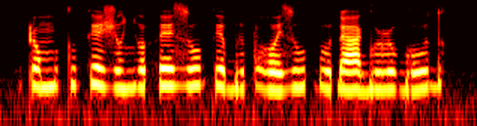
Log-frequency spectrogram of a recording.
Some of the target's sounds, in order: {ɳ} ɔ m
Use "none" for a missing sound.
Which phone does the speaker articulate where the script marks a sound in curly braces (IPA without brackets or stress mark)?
ʈ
